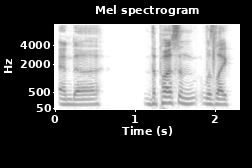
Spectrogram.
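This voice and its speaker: A man's voice: a little high, steady tone, unhurried, a little mellow, no room sound, clean studio sound. A young man co-hosting a podcast, telling stories in a rambling way, laughing often and acting out quoted voices. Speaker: podcast co-host. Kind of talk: casual chat.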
